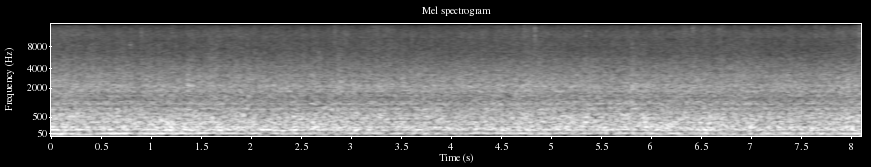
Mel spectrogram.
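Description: Heavy rain falling steadily, an even hiss with no let-up.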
